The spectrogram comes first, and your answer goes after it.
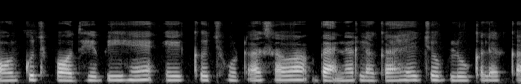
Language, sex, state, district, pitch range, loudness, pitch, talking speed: Hindi, female, Chhattisgarh, Raipur, 185-200 Hz, -20 LUFS, 195 Hz, 170 wpm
